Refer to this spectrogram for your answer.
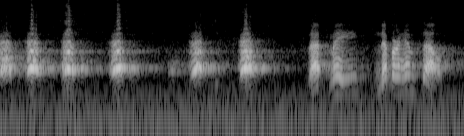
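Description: In a radio advertisement, the RCA Victor dog barks about six times in a steady rhythm, fairly loud, then breaks into a few quick, wavering yelps and whines before one last bark, inviting listeners to step in.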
